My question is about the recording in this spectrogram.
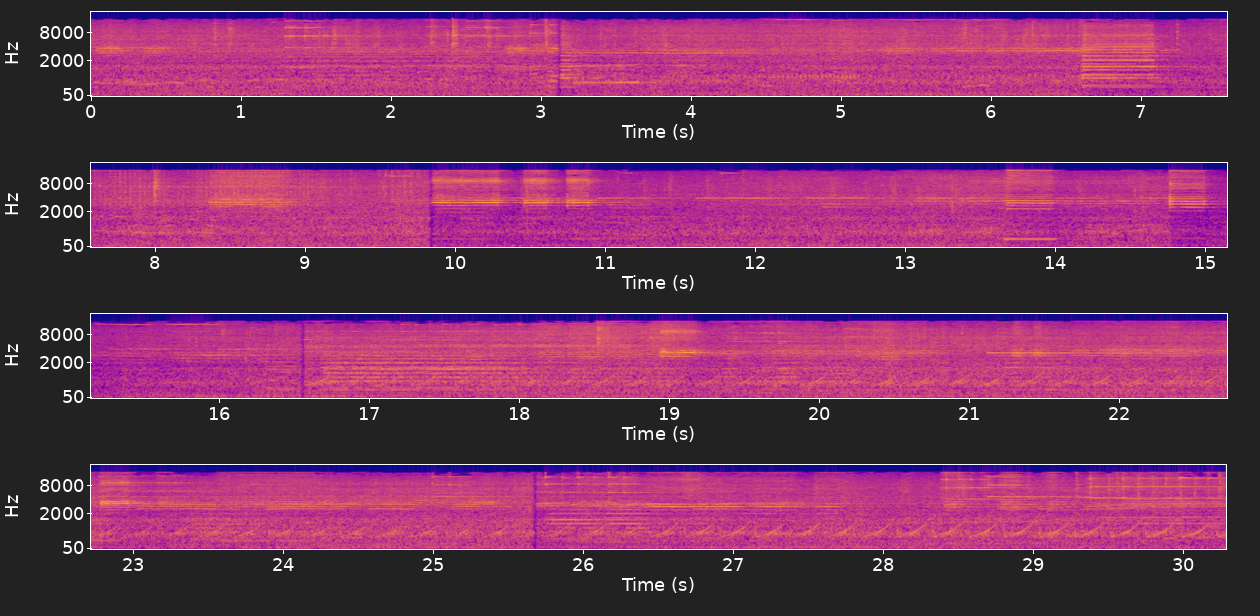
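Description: Busy street crowd: many people talking over road traffic, with vehicle horns honking in short, repeated toots throughout.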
